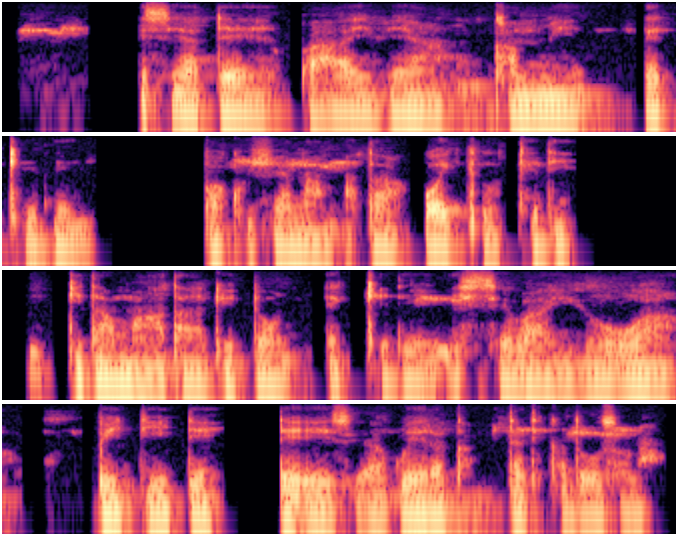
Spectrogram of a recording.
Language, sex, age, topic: Gamo, male, 25-35, agriculture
